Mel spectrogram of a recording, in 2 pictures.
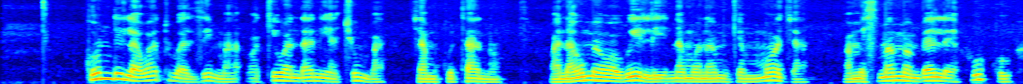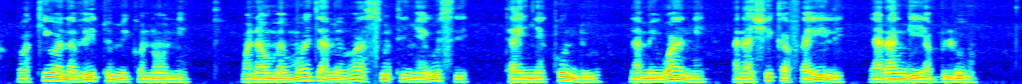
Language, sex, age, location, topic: Swahili, male, 36-49, Kisii, government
